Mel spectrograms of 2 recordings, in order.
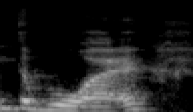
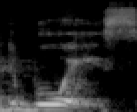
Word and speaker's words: Du Bois: Du Bois. I say that right? I used to say Du Bois, but I always like to pronounce every single letter. But it's Du Bois, right?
